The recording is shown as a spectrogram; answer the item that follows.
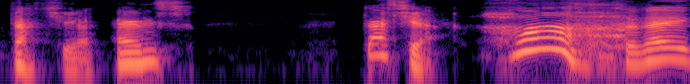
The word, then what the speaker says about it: Dacia: So how do you pronounce Dacia or Dacia?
